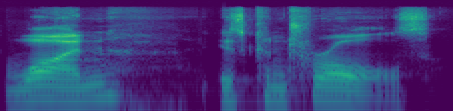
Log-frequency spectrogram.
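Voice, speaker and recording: A man with a mid-range voice co-hosting a podcast, explaining ideas in a measured, relaxed manner. The recording sounds dry and close. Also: mid-range voice, dry recording. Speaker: podcast co-host. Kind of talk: casual podcast chat.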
